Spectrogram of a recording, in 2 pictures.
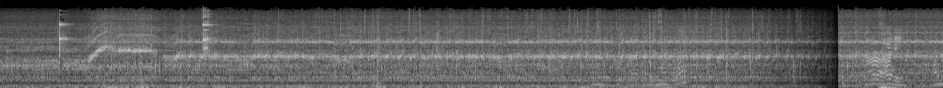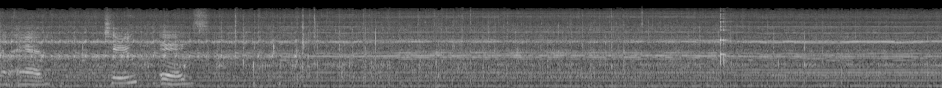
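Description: KitchenAid Classic tilt-head stand mixer running steadily, its electric motor giving a constant hum with a high whine as the beater works thick cream cheese cheesecake batter. The sound drops out for a moment about twelve seconds in, then carries on unchanged.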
